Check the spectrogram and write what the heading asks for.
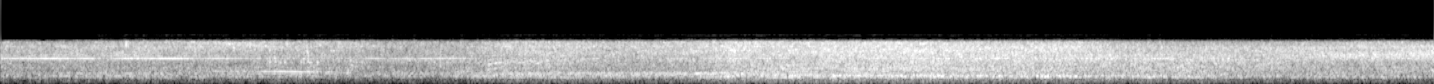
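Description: Steady rushing outdoor street noise with no clear single source, getting louder for a few seconds past the middle.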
